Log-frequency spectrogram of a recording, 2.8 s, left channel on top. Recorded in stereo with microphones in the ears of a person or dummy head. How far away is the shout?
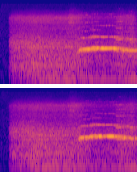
About 6.5 m.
